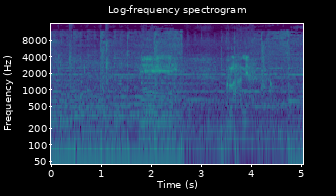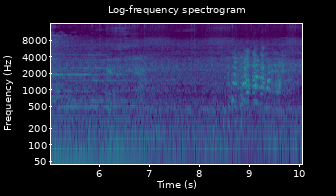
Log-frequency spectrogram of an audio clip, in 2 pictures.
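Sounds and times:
background music: 0.0 - 9.1
diesel engine rumbling: 0.0 - 10.0.

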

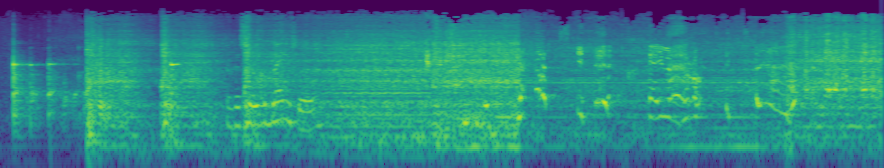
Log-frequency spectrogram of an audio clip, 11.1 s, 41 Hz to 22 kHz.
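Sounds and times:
blender motor running: 1.1 - 11.0.

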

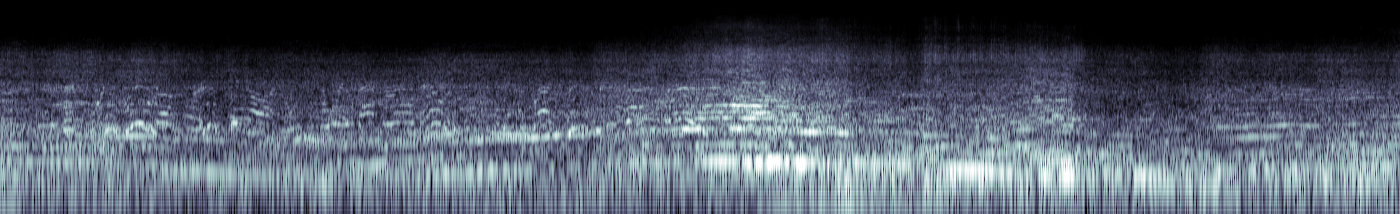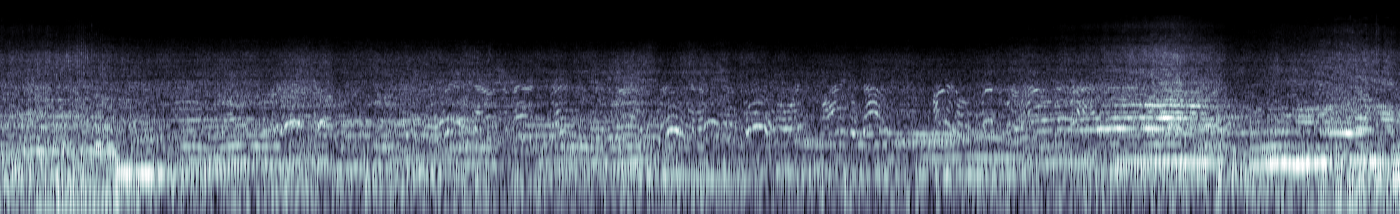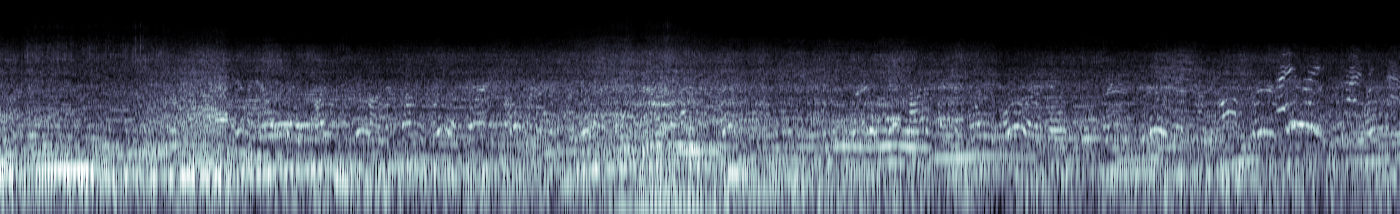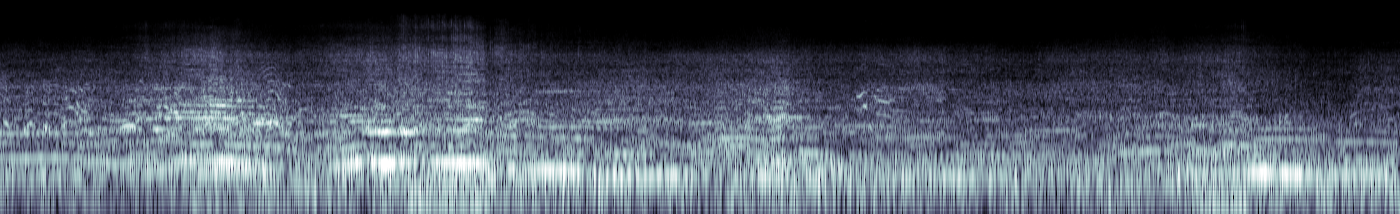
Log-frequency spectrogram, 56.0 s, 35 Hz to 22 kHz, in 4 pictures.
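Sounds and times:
race car engines revving: 0.0 - 56.0.

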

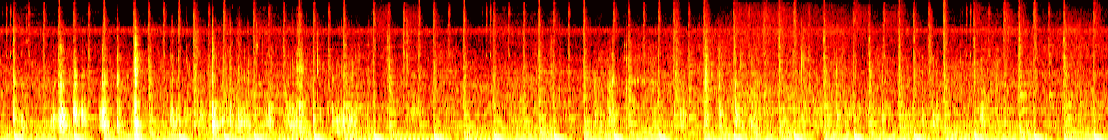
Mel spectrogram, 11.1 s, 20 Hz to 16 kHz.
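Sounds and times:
background music with bass beat: 0.0 - 11.0.

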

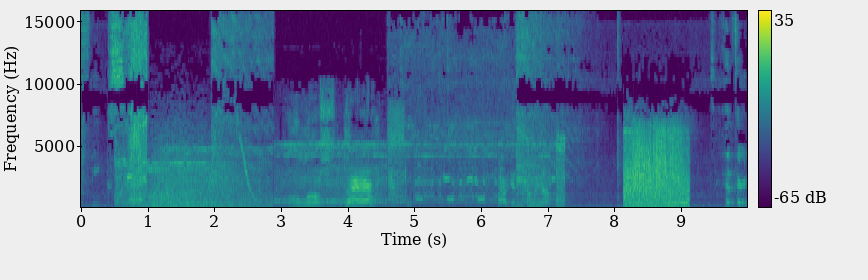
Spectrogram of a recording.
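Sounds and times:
space battle sound effects: 0.5 - 6.2, 8.1 - 9.2.

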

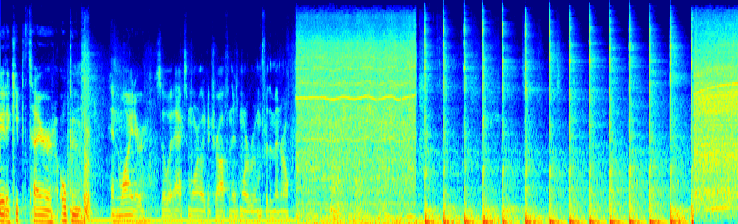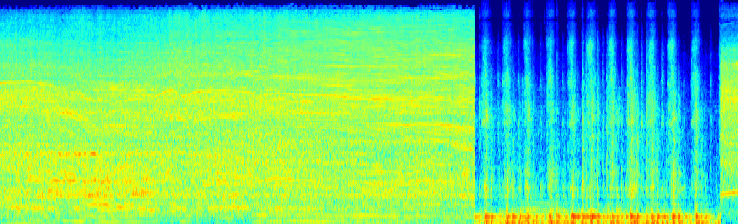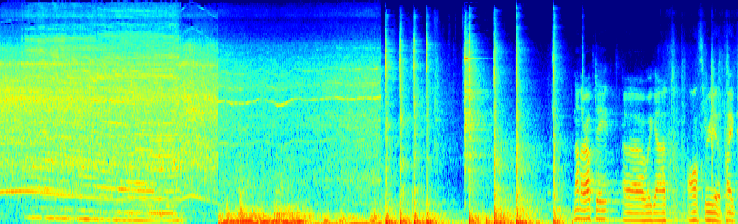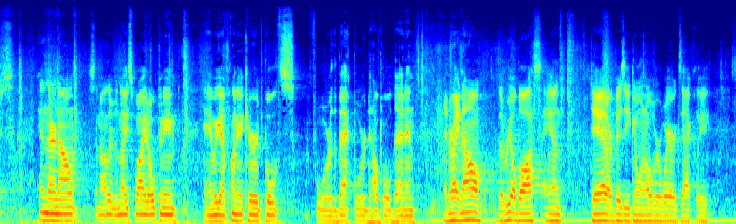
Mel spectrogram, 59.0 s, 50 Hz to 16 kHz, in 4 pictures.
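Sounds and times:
cordless drill whining: 5.9 - 8.3
abrasive saw cutting steel pipe: 5.9 - 8.4, 13.8 - 37.2.

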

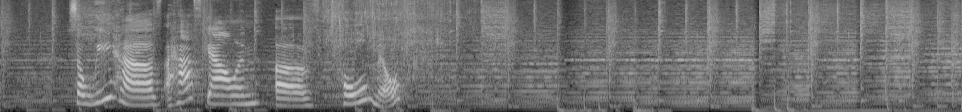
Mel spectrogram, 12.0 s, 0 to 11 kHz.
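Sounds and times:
background music: 0.0 - 12.0
milk pouring into metal pot: 3.8 - 6.3.

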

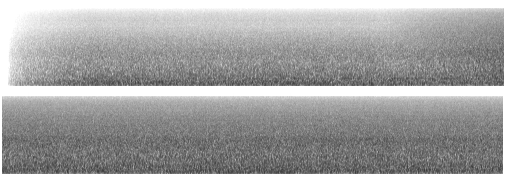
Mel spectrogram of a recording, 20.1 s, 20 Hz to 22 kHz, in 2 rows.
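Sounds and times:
water rushing down dam: 0.3 - 20.0.

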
